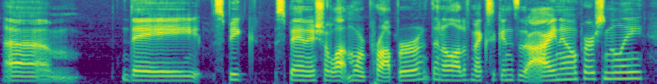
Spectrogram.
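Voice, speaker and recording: Brief: young Texan woman guest, relaxed and chatty, dry close sound. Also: fairly low pitch, unhurried, clear, resonant tone, no echo. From Texas. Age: 20s. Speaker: guest musician. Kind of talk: casual podcast chat.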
